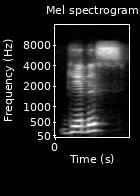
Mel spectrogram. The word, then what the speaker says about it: gibbous: with last night so we have the waning gibbous that's the proper way to say it and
